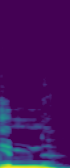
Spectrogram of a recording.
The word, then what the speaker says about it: hymn: vaita era H and that's himn sure it's it's him you're saying it right but I'm saying for the people that it's him like h ym n I was just like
